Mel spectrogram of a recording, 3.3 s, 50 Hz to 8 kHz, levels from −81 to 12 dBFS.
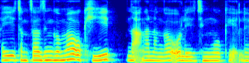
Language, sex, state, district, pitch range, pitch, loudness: Wancho, female, Arunachal Pradesh, Longding, 185-205 Hz, 195 Hz, -16 LUFS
